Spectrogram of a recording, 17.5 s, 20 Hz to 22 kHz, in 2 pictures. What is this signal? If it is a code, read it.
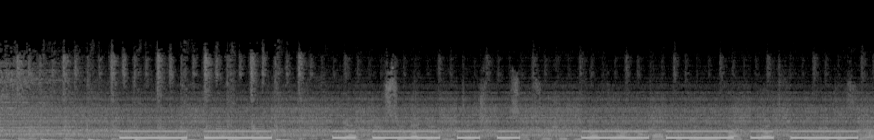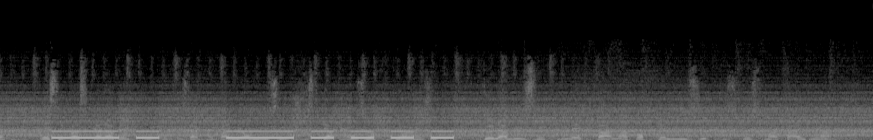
Morse code, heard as a keyed tone, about 6 wpm, 480 Hz, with room echo. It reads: MLQN6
